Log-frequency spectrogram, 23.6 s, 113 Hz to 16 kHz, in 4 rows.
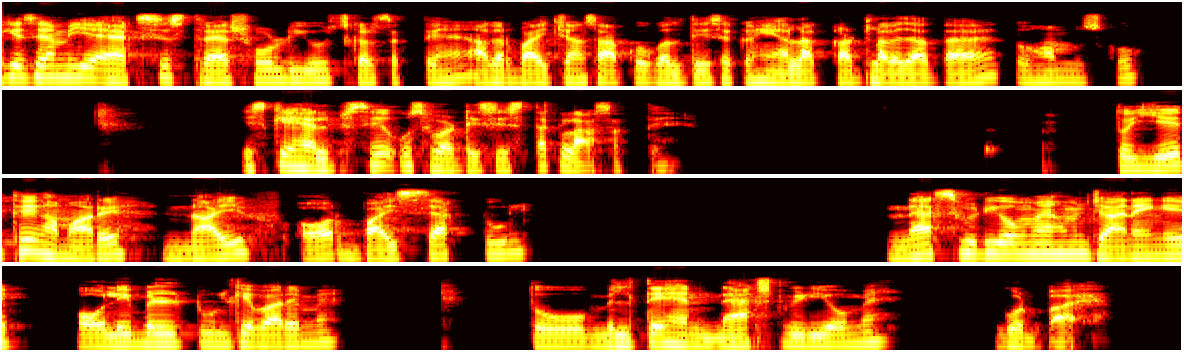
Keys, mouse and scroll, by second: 5.1-6.4 drag, 10.0 click, 12.4-13.3 drag, 15.3 ctrl+z, 22.0 click, 22.6 click.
